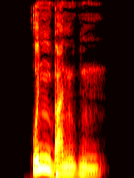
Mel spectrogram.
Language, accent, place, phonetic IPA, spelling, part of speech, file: German, Germany, Berlin, [ˈʊnbandn̩], Unbanden, noun, De-Unbanden.ogg
- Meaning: dative plural of Unband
